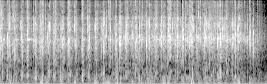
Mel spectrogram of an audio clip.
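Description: Ice rattling in a cocktail shaker being shaken fast and steadily, a dense run of clicks.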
